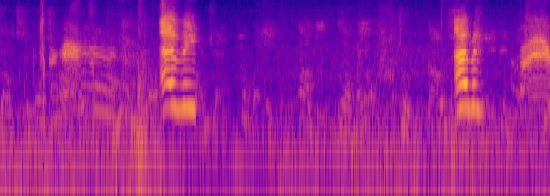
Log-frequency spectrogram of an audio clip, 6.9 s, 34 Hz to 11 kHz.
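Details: A 14-year-old female domestic cat in Taoyuan, Taiwan, on February 19, meows loudly each time her owner kisses or hugs her, giving two drawn-out, harmonic meows in protest, with faint human voices behind.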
